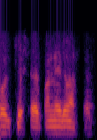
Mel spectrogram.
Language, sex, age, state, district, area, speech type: Tamil, male, 18-30, Tamil Nadu, Perambalur, urban, conversation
